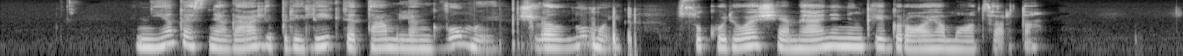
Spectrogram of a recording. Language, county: Lithuanian, Kaunas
